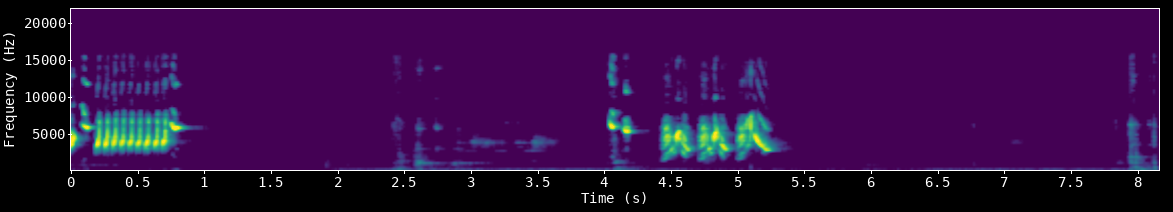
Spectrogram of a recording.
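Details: European goldfinch singing in tiwawati galoubi and serfati song styles, recorded for tutoring young birds: a fast, even metallic trill of rapid repeated notes, then a pause and several jangling twittered bursts, with faint soft notes between.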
